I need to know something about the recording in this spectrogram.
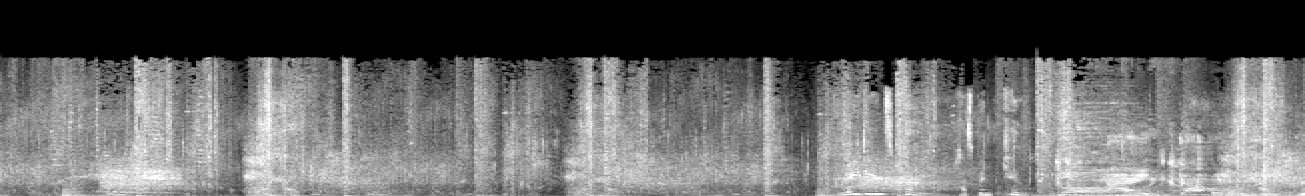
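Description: Game spells and weapons clash and burst in a fight.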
